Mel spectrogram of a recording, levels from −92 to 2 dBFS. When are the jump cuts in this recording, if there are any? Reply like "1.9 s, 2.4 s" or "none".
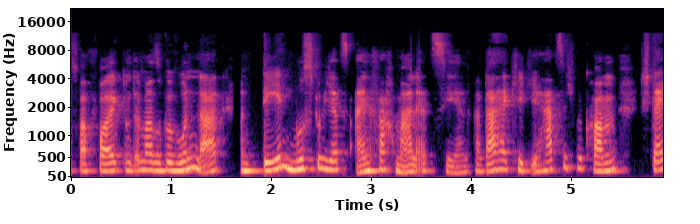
1.6 s

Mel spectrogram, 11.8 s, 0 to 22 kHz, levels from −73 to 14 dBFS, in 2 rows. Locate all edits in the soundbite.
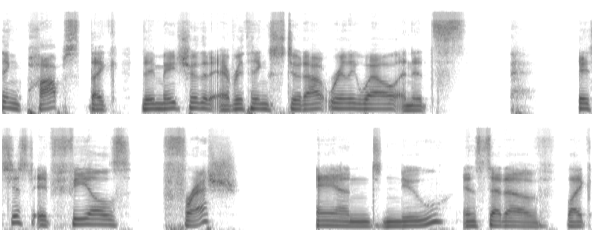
1.3 s, 7.3 s

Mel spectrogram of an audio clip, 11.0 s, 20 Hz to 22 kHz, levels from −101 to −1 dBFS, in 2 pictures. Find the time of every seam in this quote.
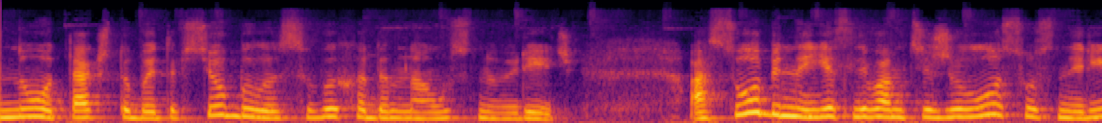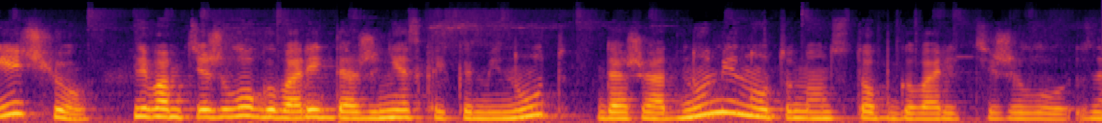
6.2 s

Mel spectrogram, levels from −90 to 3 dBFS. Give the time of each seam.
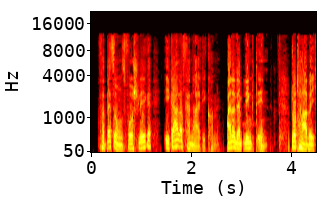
1.4 s, 1.9 s, 2.7 s, 3.0 s

